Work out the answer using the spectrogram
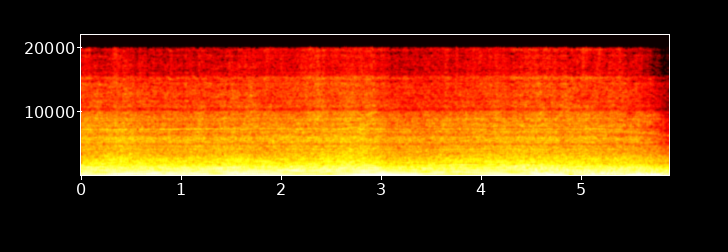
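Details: Junkyard 5.7L Hemi with Comp stage 4 cam, S475 turbo, long-tube headers, intercooler, 80 lb injectors on dyno, boost raised from about 7 psi by electronic controller: loud smooth, even roar under full load with climbing tones, healthy.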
